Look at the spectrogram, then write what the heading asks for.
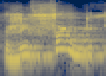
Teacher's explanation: the stress is on the second syllable refund so here it is used as a verb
